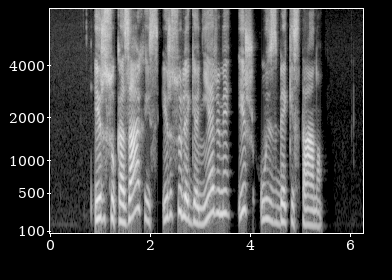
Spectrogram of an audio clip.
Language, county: Lithuanian, Klaipėda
